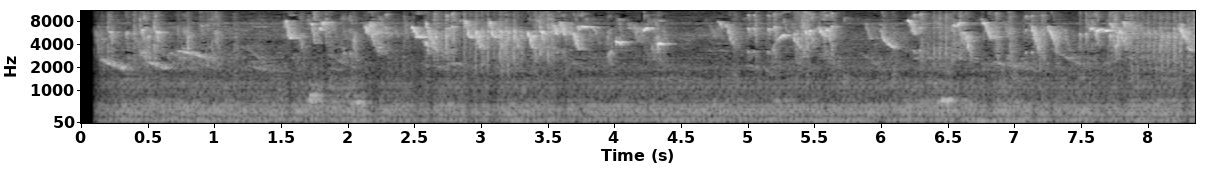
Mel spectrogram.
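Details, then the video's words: Saffron finch singing: a steady stream of high, sharp chirps and quick downward-sweeping notes, tightly packed and overlapping, with a few soft lower notes underneath. "canário da terra cantando"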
